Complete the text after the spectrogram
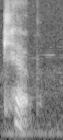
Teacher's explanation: If the word is skip, they're likely to leave off the s and just say kip. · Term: cluster reduction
